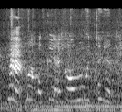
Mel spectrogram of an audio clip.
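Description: Children's high-pitched voices talking and calling out, over a low steady hum.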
